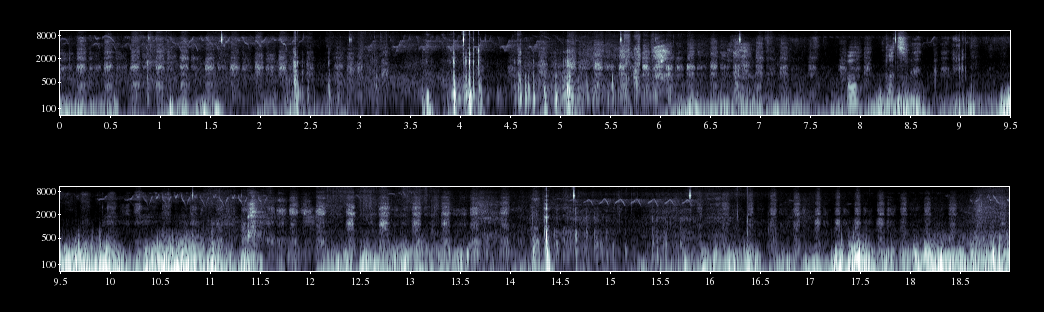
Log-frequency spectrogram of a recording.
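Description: Golden retriever panting after a steep climb, tired out. A low rumble on the microphone swells louder about ten seconds in.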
